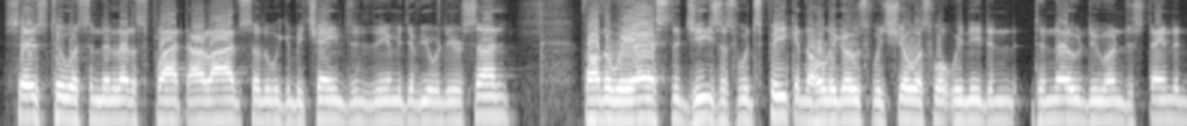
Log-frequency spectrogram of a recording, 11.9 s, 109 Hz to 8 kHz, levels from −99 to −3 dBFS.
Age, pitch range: 50-69, 120-140 Hz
